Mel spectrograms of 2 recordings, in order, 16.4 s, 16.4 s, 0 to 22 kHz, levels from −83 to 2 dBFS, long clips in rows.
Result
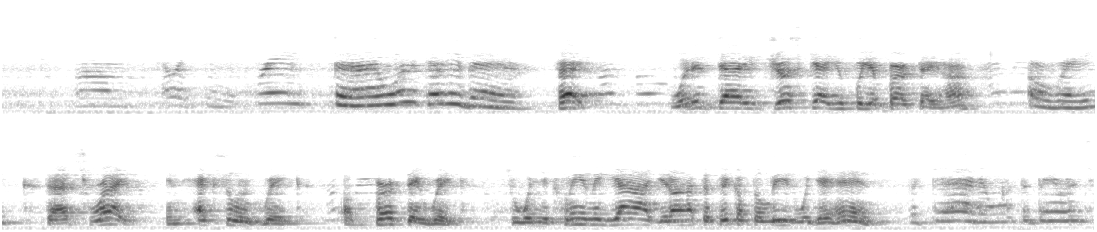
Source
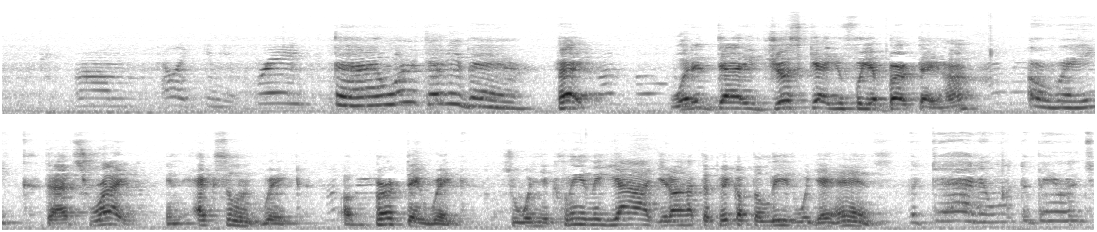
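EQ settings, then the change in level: band-pass 550 Hz, Q 0.55; fixed phaser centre 810 Hz, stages 8; -5.0 dB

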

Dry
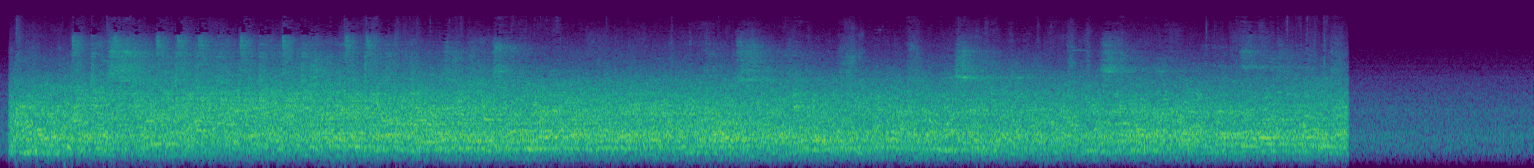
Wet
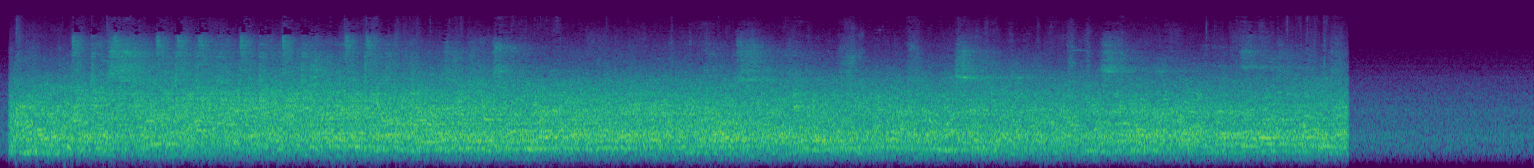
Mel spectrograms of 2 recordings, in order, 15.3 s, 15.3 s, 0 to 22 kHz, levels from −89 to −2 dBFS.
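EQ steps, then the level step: low shelf 110 Hz -7.5 dB; 0.0 dB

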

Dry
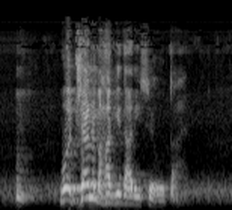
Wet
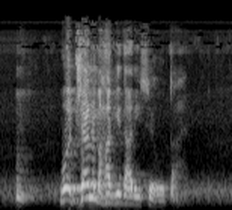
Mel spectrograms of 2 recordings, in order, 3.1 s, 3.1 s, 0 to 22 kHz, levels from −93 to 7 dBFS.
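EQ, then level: high shelf 4100 Hz +6 dB; +3.0 dB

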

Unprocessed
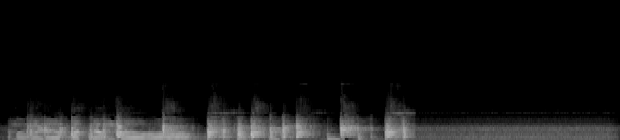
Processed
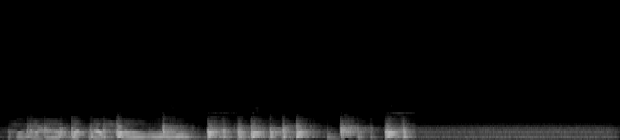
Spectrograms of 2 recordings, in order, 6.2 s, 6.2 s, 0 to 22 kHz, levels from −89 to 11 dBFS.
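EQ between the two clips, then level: double band-pass 970 Hz, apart 0.8 oct; +3.5 dB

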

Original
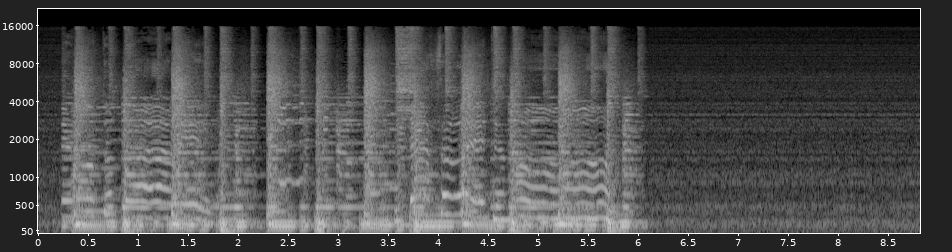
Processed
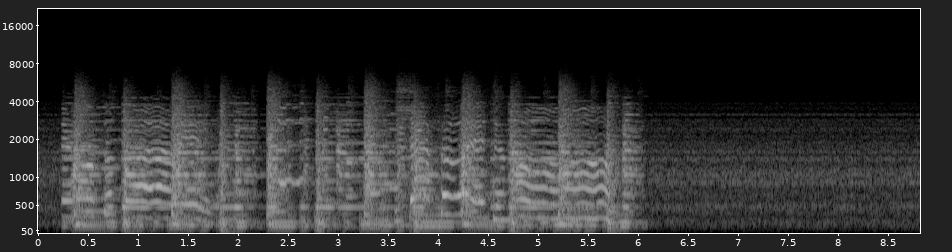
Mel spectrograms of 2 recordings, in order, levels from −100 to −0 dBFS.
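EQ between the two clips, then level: band-pass 1200 Hz, Q 1.2; air absorption 370 m; +1.0 dB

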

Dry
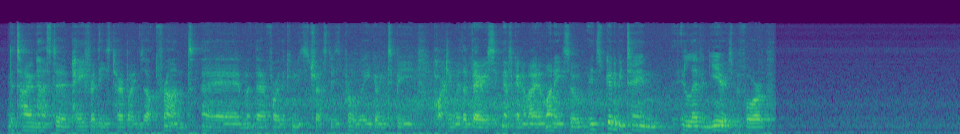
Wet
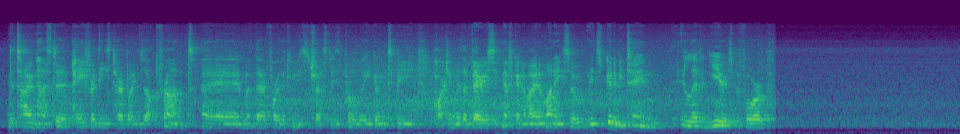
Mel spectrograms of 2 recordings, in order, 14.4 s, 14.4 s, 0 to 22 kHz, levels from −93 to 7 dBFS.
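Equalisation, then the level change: air absorption 230 m; RIAA curve recording; resonant low shelf 220 Hz -7.5 dB, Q 3; +2.0 dB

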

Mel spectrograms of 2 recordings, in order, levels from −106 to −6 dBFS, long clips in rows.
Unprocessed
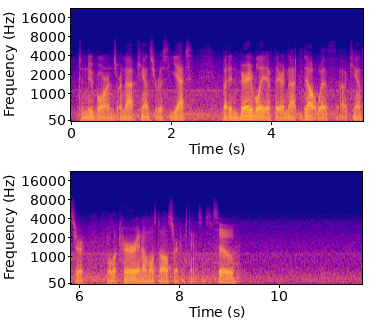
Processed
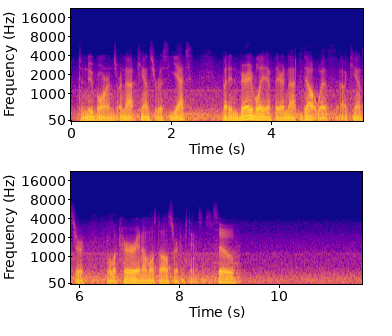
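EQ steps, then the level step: HPF 59 Hz; tilt -4 dB/oct; +1.5 dB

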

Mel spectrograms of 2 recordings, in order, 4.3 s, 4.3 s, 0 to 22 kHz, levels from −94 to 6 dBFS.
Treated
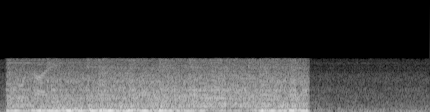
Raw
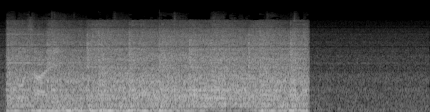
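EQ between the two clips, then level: brick-wall FIR low-pass 2500 Hz; air absorption 210 m; tilt -3.5 dB/oct; 0.0 dB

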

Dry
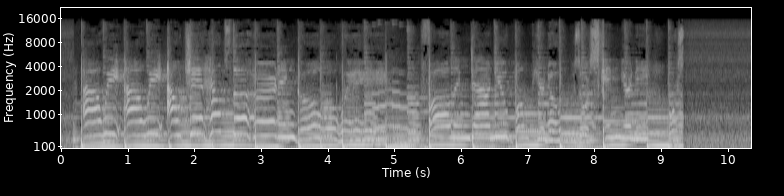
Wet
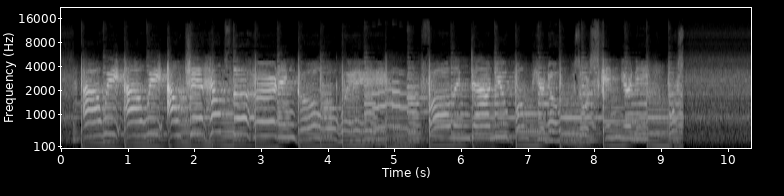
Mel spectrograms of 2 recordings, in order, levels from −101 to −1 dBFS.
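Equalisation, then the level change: resonant high-pass 2400 Hz, resonance Q 2.8; air absorption 460 m; +5.5 dB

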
